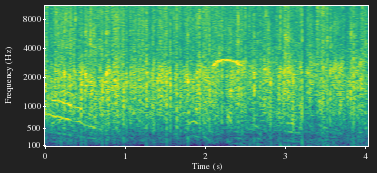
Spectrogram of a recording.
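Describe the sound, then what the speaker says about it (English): Studio audience applauding steadily and fairly loudly throughout at a Christmas special of a TV music quiz show, dense clapping with crowd noise and no break. "A round of applause for our shepherd, Cal Wilson."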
